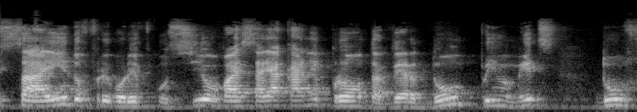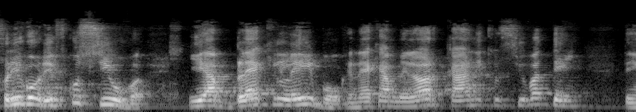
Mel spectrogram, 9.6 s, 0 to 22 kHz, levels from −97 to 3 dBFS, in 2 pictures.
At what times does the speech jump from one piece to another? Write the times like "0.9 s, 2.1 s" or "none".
none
